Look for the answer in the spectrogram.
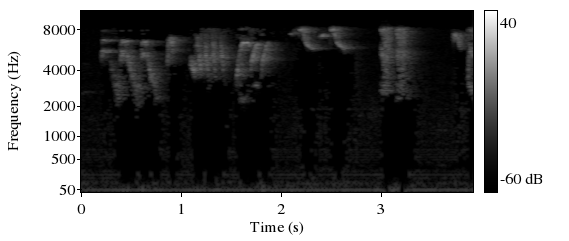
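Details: Orange-headed thrush masteran recording in full 'Rock'n Roll' style: a dense run of very high, harsh chattering and buzzy notes in bursts, with a steady low hum underneath.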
